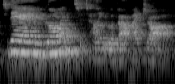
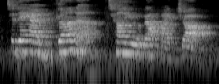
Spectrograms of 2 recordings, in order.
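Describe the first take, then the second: First: It uses the full forms I am and going to. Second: It uses the reduced forms I'm and gonna. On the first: The speaker calls it right. "taking it from gonna to going to" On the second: The speaker calls it wrong. "The word gonna"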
